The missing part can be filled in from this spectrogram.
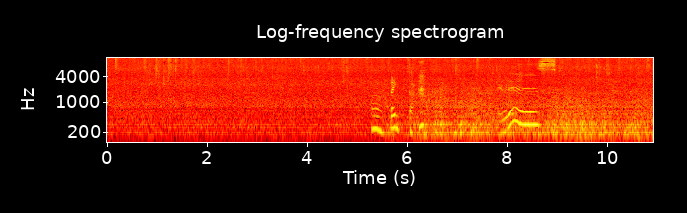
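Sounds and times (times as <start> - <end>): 
rain pattering on surfaces outside: 0.0 - 10.9
speech: 5.3 - 7.2.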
